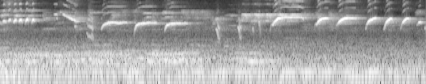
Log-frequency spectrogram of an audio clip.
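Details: Grey and white female Belgian canary, which sings a lot when ready to brood, delivering a high song of repeated downward-curving whistled notes, then a faster rolling series of bright rising-falling syllables, with a low background hum.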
